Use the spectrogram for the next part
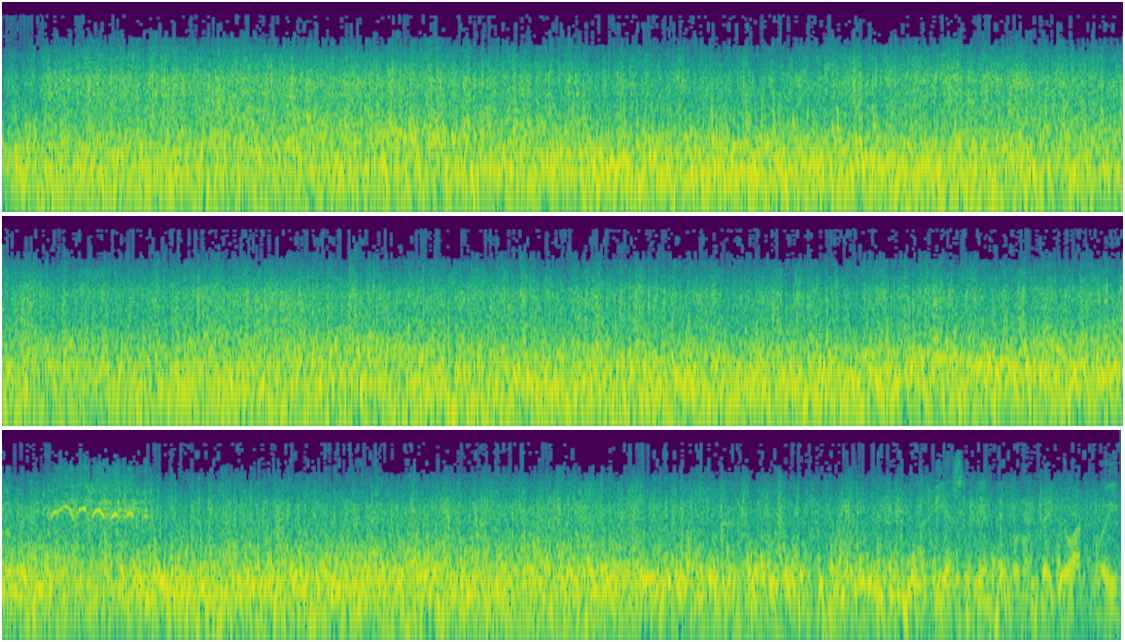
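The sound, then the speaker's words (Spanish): A steady, loud storm roars throughout, with strong wind rushing and buffeting in a dense, continuous wash of noise that never lets up. “Más tarde estalla una tormenta.”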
